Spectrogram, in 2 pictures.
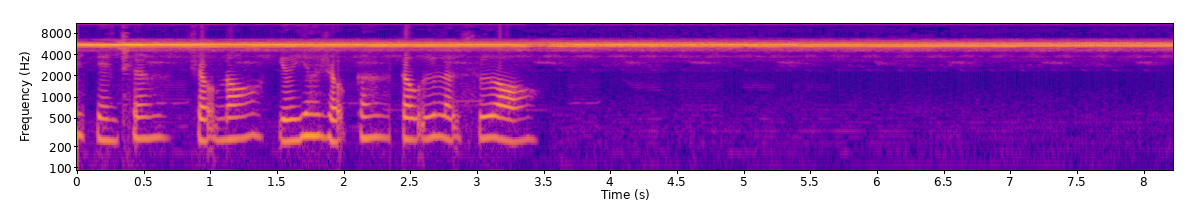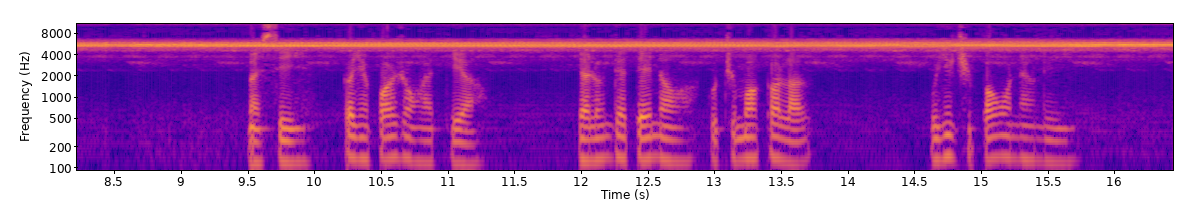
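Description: Crickets trilling in one steady, high continuous note.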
